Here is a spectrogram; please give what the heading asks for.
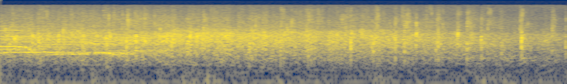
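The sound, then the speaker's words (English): Dense audience applause from a live show crowd, loud and steady throughout, easing slightly toward the end as a few sharper individual claps stand out. “Can we get a round of applause,”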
